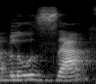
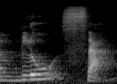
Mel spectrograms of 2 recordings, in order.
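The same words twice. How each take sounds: First: The word is said with Portuguese pronunciation. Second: The word is said with Spanish pronunciation. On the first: The speaker calls it wrong. "só que não fala blusa" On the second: The speaker calls it right. "fala blusa"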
